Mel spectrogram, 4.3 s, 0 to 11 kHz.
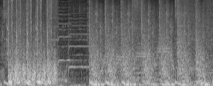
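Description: Rapid automatic gunfire from a machine gun mowing down zombie hordes in the survival game 7 Days to Die, loud dense bursts that break off briefly for a ringing tonal lull, then resume in steady rattling volleys.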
